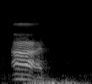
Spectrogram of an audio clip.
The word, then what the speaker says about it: hour: तो जैसे कि सबसे पहले आते हैं आर, HOUR। तो यहाँ पे एच साइलेंट होता है और हम लोग इसे बोलते हैं आर।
